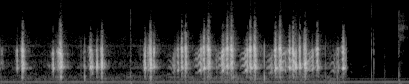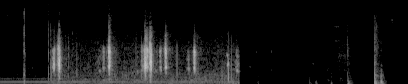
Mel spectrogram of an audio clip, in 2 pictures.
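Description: A frog call recording from a Michigan frog call guide plays clusters of rapid, nasal, duck-like croaks in loud bursts, pauses, then sparser croaks before falling silent.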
